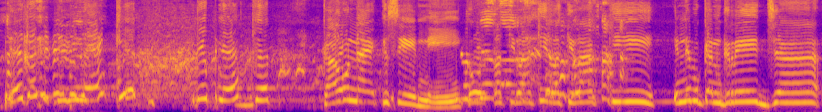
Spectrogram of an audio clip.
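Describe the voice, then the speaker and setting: Very high-pitched man, taunting. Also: very animated, measured pace. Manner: mocking, taunting, keeps firing back "hah?". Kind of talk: heated live debate. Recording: loud background noise.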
